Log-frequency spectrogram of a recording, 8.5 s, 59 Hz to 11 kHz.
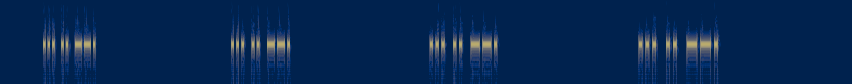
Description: Morse code, heard as a keyed tone, about 47 wpm, 700 Hz. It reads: SIG SIG SIG SIG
